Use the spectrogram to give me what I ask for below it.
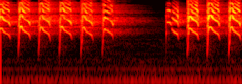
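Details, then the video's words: Talking pet Indian ringneck parakeet chirping rapidly: a run of six shrill, down-sweeping squawks, a short gap, then four more, loud and evenly spaced over a soft background hum. "Talking Parrot Chirping Sound"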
